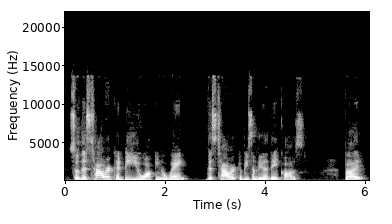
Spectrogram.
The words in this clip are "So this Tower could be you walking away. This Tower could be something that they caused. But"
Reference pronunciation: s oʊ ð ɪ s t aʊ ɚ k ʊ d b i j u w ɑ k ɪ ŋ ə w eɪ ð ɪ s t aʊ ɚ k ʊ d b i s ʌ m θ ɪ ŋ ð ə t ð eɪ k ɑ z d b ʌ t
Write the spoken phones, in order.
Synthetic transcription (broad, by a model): s oʊ ð ɪ s t aʊ ɚ k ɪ d b i j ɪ w ɑ k ɪ ŋ ə w eɪ ð ɪ s t aʊ ɚ k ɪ d b i s ʌ m θ ɪ ŋ ð ə t ð eɪ k ɑ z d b ʌ t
